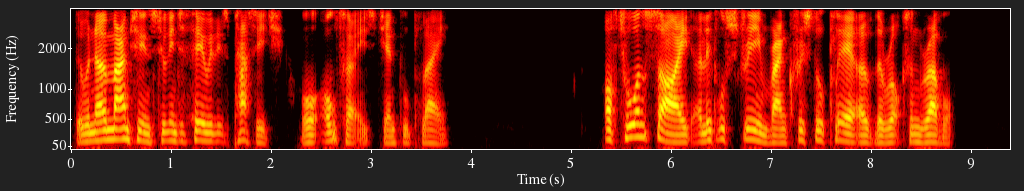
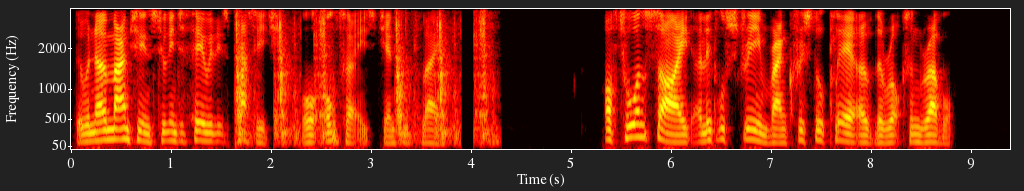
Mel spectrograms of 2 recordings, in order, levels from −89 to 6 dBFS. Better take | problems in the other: first | background sound (Door); 7 dB below the speech

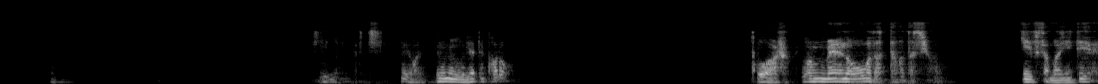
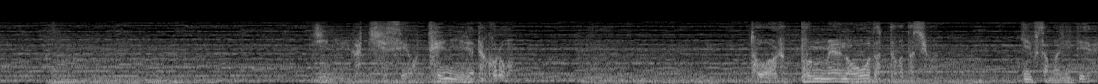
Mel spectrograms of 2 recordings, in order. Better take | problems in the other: second | noise reduction (neural mask model DeepFilterNet 3)

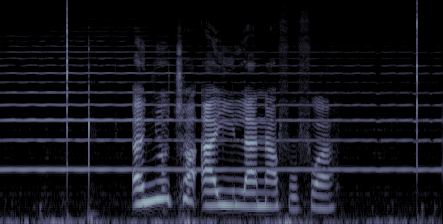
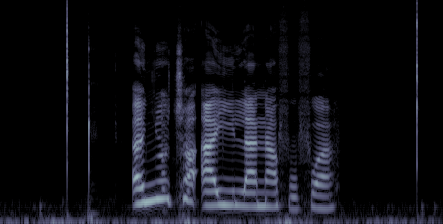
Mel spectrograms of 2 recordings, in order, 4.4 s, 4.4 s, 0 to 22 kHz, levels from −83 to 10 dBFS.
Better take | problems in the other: second | background sound (Bowed string instrument); 12 dB below the speech

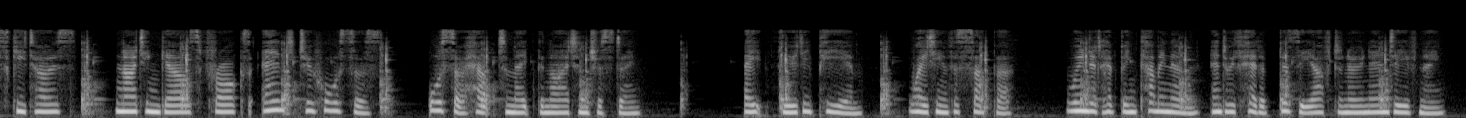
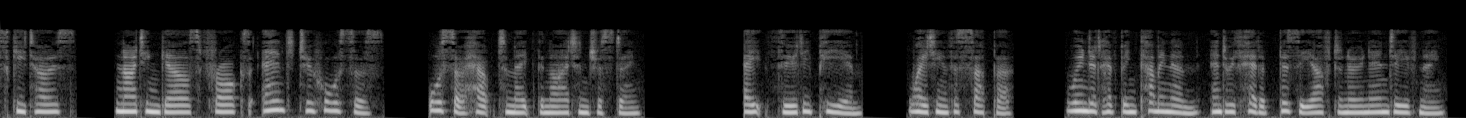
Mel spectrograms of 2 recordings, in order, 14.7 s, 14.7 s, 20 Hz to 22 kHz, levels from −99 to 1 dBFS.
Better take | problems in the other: second | noise reduction (neural mask model RNNoise)

